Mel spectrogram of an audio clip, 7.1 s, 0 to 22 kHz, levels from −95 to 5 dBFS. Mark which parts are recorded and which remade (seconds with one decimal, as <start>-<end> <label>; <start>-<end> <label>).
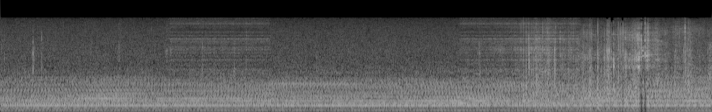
0.0-1.7 recorded; 1.7-2.7 remade; 2.7-4.6 recorded; 4.6-5.8 remade; 5.8-7.1 recorded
